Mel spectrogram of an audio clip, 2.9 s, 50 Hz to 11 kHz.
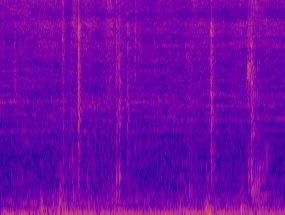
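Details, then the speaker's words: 2012 Buick Enclave, 55k miles, test drive over a dip and bump: low steady road rumble, only soft thumps, no clunks, knocks or rattles. Suspension sounds tight and healthy. "I'm not hearing any noises it sounds good feels tight"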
